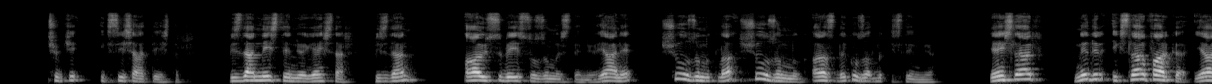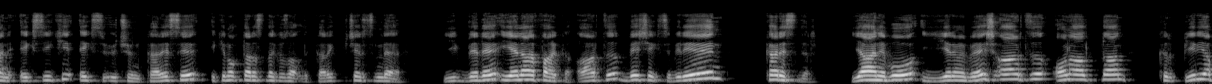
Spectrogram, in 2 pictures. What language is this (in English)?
Turkish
